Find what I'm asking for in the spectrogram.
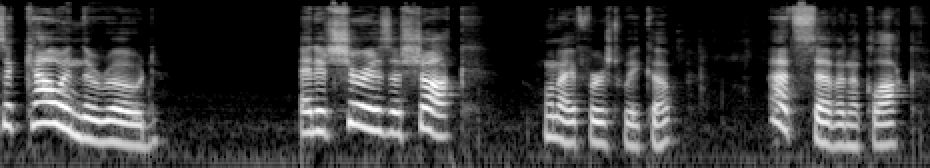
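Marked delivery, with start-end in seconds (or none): none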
